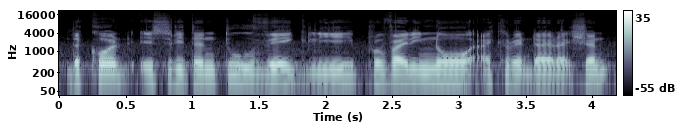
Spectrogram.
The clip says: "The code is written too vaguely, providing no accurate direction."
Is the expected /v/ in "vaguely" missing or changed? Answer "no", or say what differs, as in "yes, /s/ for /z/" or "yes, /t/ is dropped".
no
